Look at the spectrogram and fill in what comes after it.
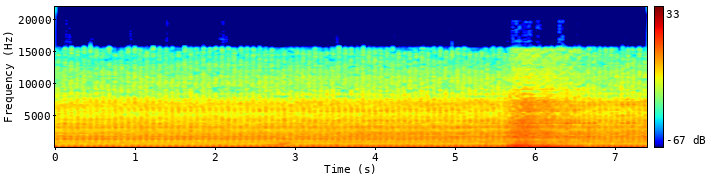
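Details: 2019 Bajaj Dominar 400 single-cylinder engine idling with a steady ticking knock from the top end; fixed under warranty by replacing the camshaft and rocker arm.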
